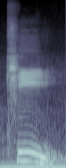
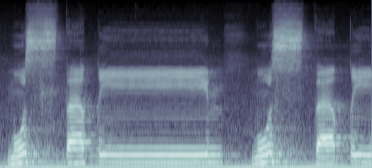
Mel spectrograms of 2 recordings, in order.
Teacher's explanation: pangkal lidah paling belakang, bertemu dia dengan dinding yang atas, ya, aqsal lisan paling belakang.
